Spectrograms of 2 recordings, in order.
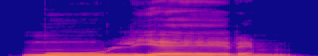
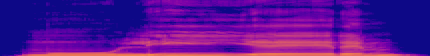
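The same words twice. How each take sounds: First: Mulierem said as three syllables, mu-lje-rem, with the stress on the e; Vulgar Latin diphthong. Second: Mulierem said slowly as four syllables, mu-li-e-rem, with the i and e apart; Latin hiatus. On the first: Teacher showing the Vulgar Latin form with a diphthong. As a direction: glide the i into the e in mulierem, muljérem. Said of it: "Entonces pasamos a mulierem". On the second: Teacher showing the classical Latin form with the i and e apart. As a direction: separate the i from the e in mulierem. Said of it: "vemos que está separada de la siguiente vocal".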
